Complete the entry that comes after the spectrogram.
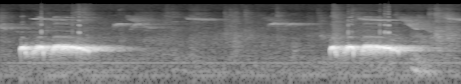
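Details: Female spotted dove used as a lure for singing males, giving two low burry coos about four seconds apart, each roughly a second long, with silence between.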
